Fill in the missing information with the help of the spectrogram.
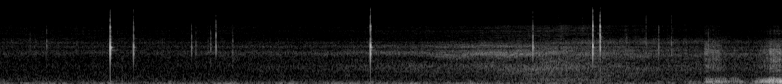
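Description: A car's tyres hissing on wet pavement as it passes, swelling from about halfway through. A few sharp clicks come earlier, and a louder low rumble begins near the end.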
